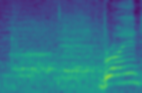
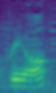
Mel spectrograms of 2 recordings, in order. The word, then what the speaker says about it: Bryant: Bryant is not pronounced French style, Briand, although it should be. It rhymes with defiant and giant, a defiant and giant lawbreaker.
